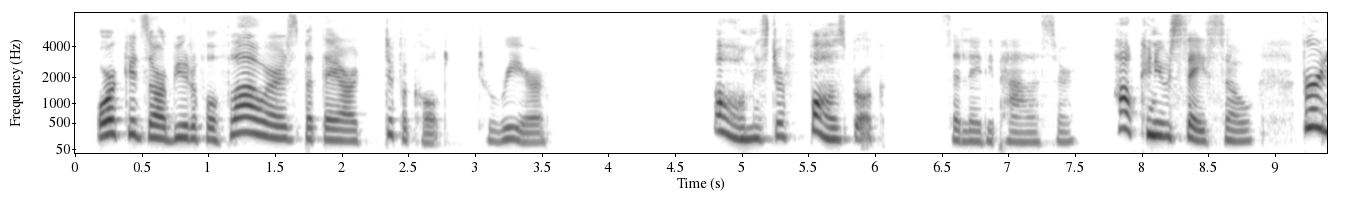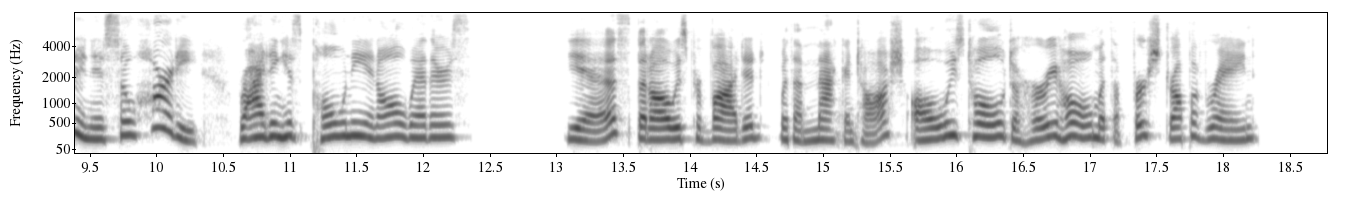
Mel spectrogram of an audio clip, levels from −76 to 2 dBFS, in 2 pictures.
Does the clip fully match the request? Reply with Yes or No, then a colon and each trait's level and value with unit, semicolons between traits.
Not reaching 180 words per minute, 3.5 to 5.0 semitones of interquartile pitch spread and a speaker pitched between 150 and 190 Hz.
No: average, 155 wpm; average, 4.4 semitones; high, 215 Hz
